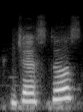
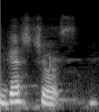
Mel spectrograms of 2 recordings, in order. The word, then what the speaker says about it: gestures: us feel this as guestures that is not guestures that is is gers okay that is pronounced as J although here guest is pronounced as G this is gestur okay and this word is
